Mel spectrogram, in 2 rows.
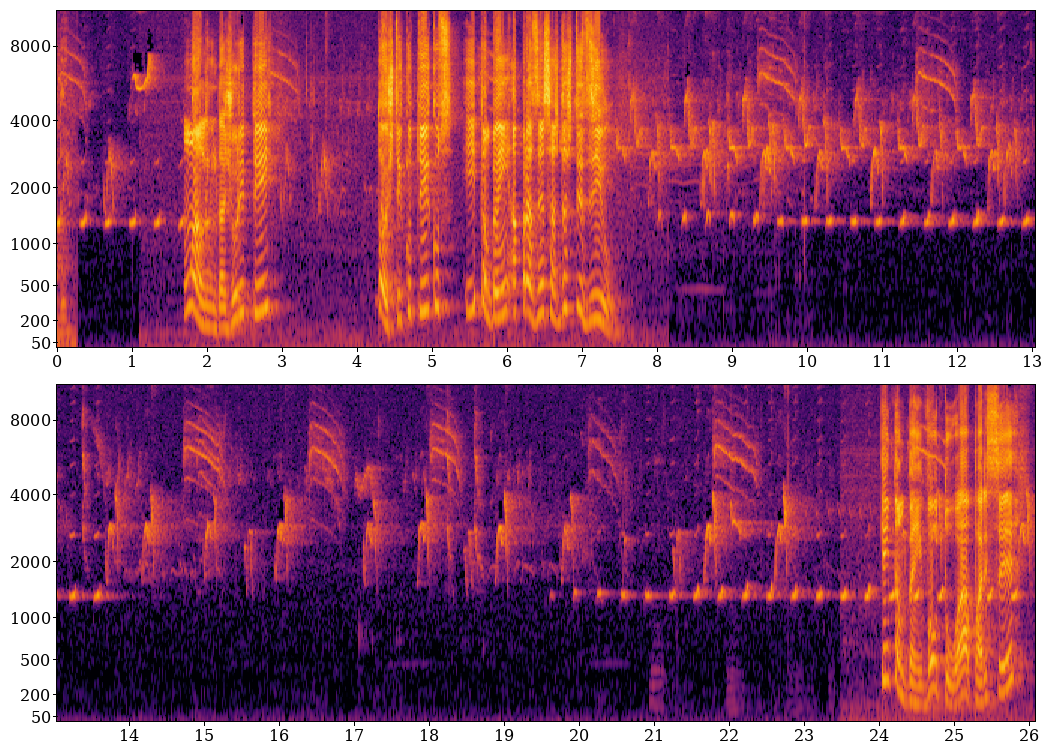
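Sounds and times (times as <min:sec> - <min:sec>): single-pitched bird notes: 0:00.0 - 0:13.7, 0:20.0 - 0:26.0
wild birds chirping: 0:00.0 - 0:26.0.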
